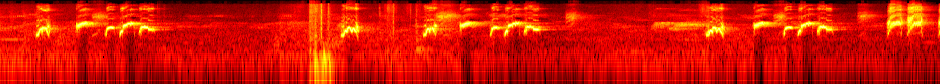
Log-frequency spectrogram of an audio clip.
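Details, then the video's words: Caged Red-whiskered bulbul from Thailand, song played to excite other caged birds, a bold 'double' style: short phrases of bright, bubbly whistled notes rising and falling, repeated in bursts about every two seconds, with one brief thud. "เสียงนกกรงหัวจุก สำหรับต่อ หรือ เปิดให้นกคึก เสียงเพราะๆ"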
